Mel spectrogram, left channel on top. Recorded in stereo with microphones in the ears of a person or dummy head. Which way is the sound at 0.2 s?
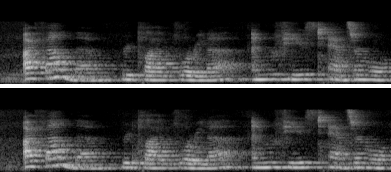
10° left (ahead or behind).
